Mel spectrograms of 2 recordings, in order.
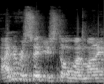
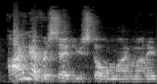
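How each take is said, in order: First: The stress is on "money". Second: The stress is on "I".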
